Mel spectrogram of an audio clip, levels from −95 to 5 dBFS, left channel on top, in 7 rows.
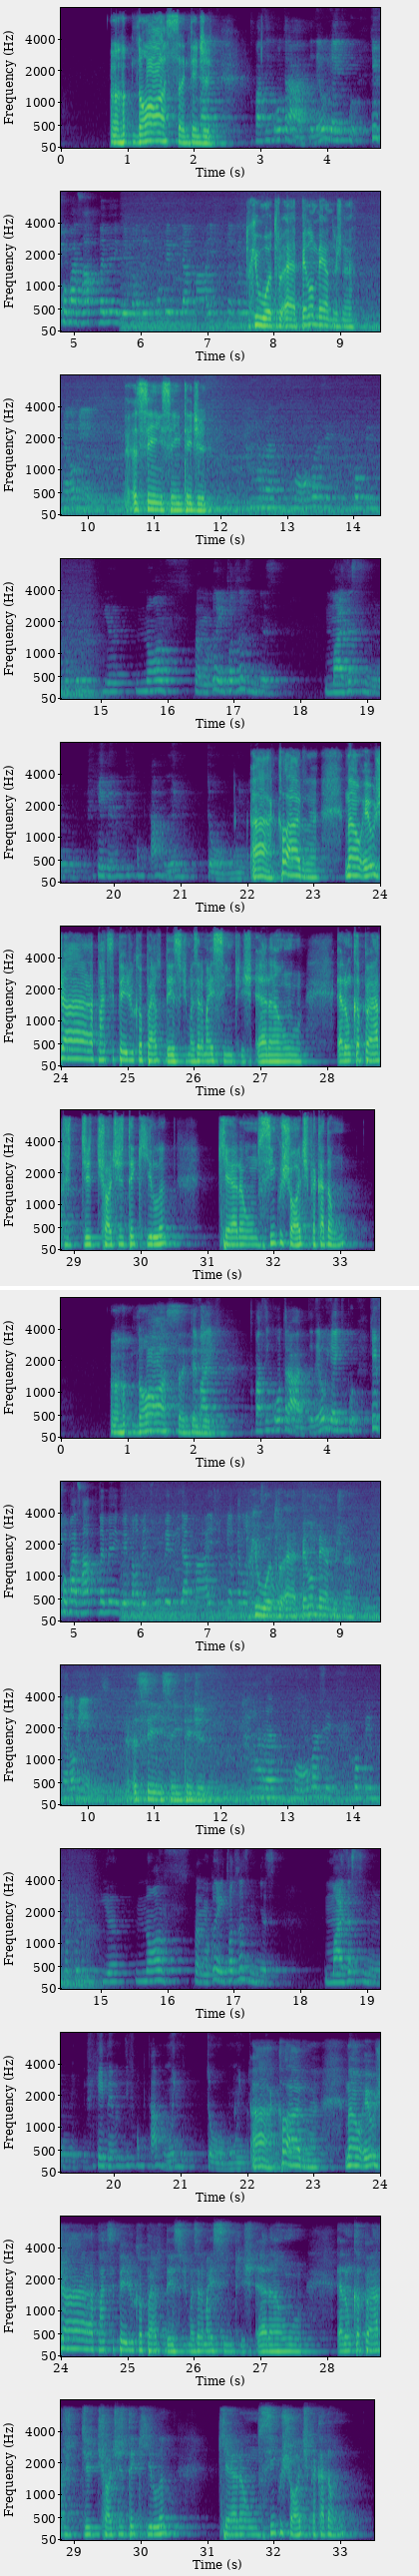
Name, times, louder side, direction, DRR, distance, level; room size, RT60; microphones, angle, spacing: voice 1, 0.8-2.3 7.6-9.3 10.6-11.9 22.1-30.8 31.2-33.1, left 6 dB, 60° left, 17 dB, 0.4 m, -23 dB
voice 2, 2.0-2.3 2.9-8.2 9.6-10.3 12.3-16.0 16.4-17.6 18.4-21.1 21.4-22.5, right 2 dB, 50° right, 6 dB, 1.2 m, -37 dB
sound 1, 5.7-14.9, right 1 dB, 5° right, 2.3 m, -38 dB
10.0 x 5.7 x 7.9 m, 1.0 s
head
